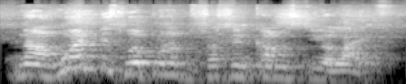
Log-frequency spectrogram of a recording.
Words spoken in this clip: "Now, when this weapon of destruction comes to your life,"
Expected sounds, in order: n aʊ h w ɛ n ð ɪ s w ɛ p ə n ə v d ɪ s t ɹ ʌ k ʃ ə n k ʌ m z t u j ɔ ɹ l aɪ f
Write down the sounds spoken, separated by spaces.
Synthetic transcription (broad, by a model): n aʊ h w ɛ n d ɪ s w ɛ p ə n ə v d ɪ t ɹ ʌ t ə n k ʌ m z t u j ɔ l aɪ f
